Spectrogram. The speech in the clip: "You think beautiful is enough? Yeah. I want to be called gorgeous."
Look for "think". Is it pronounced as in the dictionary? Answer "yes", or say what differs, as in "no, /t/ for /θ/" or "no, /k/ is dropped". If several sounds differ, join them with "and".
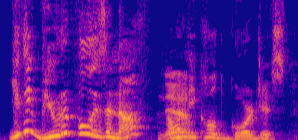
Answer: yes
